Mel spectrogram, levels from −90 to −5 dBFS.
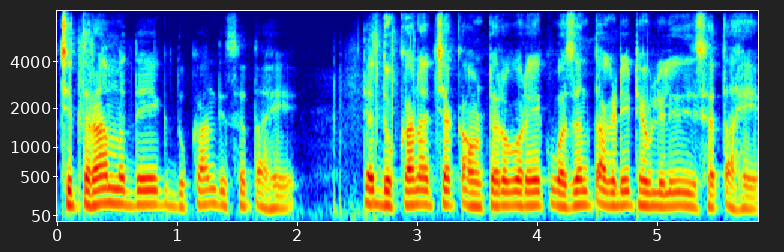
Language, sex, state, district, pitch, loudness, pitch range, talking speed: Marathi, male, Maharashtra, Solapur, 150 Hz, -20 LUFS, 145-160 Hz, 155 wpm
